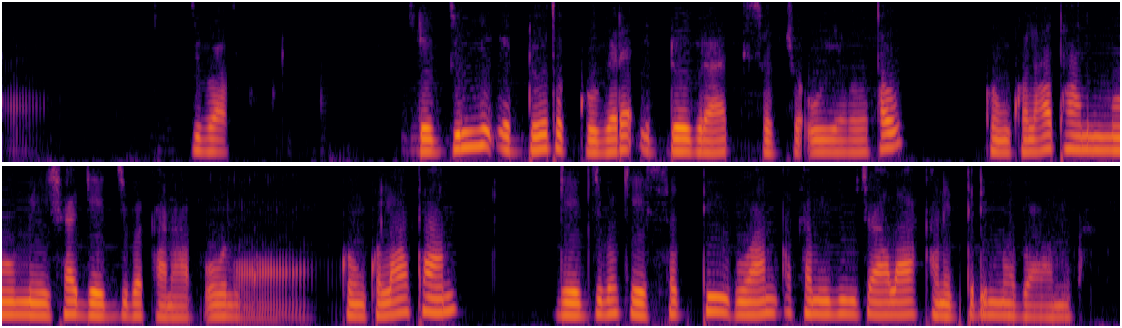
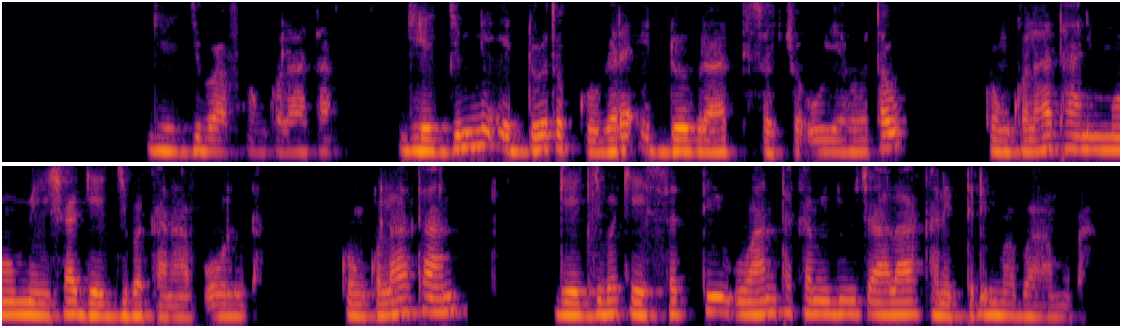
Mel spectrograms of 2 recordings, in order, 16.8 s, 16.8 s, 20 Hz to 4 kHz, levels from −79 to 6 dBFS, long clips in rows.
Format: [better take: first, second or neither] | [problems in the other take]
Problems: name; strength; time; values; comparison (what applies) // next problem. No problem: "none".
second | noise reduction (neural separator model SepFormer WHAMR!)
